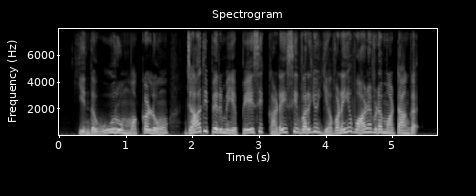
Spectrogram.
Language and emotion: Tamil, sad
